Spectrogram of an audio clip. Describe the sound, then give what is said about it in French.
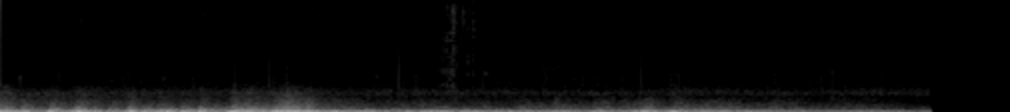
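Deep rolling thunder from an approaching thunderstorm rumbles continuously, loud and low, with a steady hiss of rain over it, swelling and fading for several seconds before cutting off abruptly. “Et je compte les secondes. Et l'orage se rapproche. Les éclairs s'intensifient.”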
